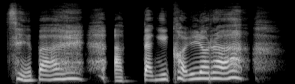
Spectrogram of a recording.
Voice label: trap, Voice Line, KOR; Eternal Return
